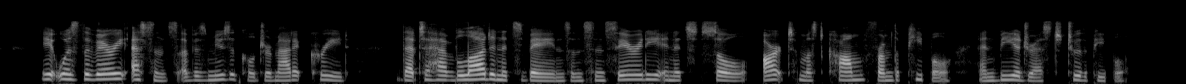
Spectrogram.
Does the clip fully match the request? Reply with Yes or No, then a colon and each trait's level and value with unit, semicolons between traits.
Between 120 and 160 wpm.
No: average, 170 wpm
